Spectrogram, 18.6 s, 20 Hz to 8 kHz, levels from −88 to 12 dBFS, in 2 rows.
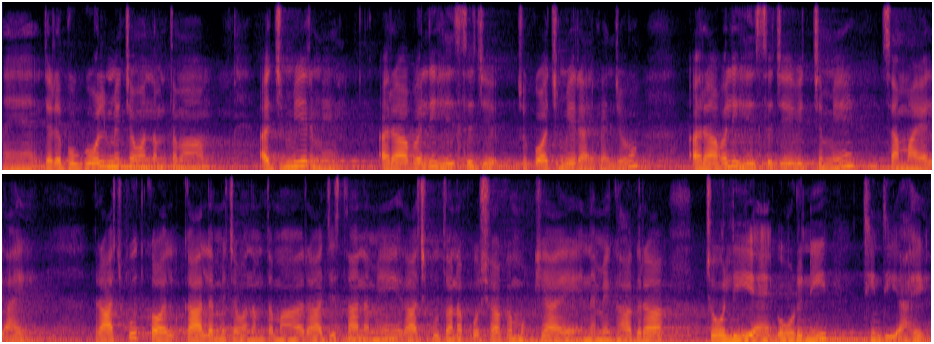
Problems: constant background noise, echo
